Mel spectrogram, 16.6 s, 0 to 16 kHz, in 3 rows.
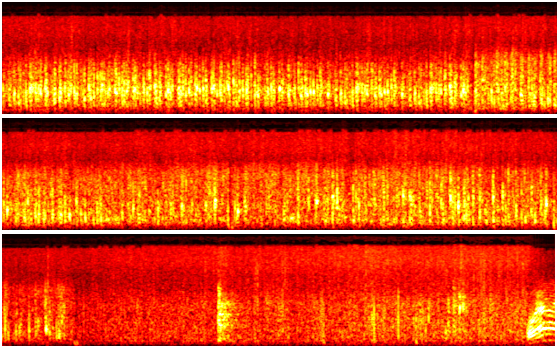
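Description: A group of horses galloping, a dense continuous clatter of hoofbeats. The clatter drops away about 12 s in to a quieter hiss, with a single sharp knock about a second later.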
